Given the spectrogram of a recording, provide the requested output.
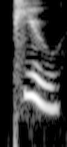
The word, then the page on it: pew: pju:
